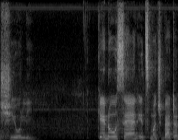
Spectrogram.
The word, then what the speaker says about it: Seouli: अच्छा, शियोली गाइस, शियोली। मेरा नाम शियोली है, ऐसे करके प्रोनाउंस कर सकते हैं, शियोली।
